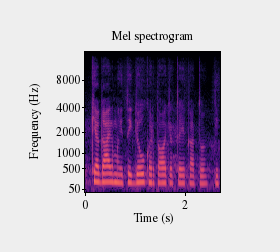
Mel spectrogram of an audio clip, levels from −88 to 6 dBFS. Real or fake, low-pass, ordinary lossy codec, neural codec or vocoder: fake; 14.4 kHz; AAC, 96 kbps; autoencoder, 48 kHz, 32 numbers a frame, DAC-VAE, trained on Japanese speech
